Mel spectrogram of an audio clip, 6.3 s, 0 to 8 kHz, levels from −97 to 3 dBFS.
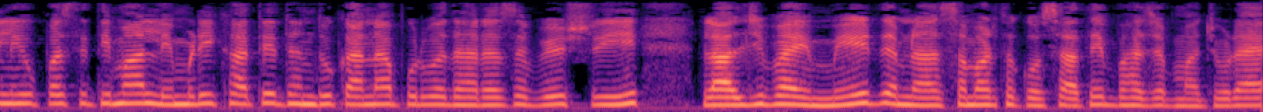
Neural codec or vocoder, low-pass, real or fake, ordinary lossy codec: none; 7.2 kHz; real; MP3, 48 kbps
